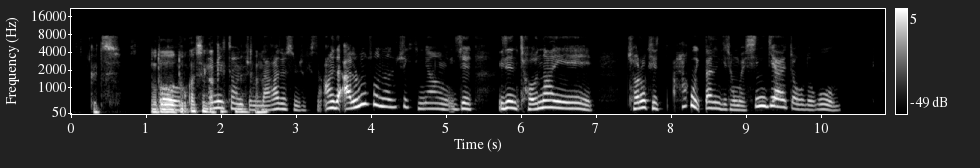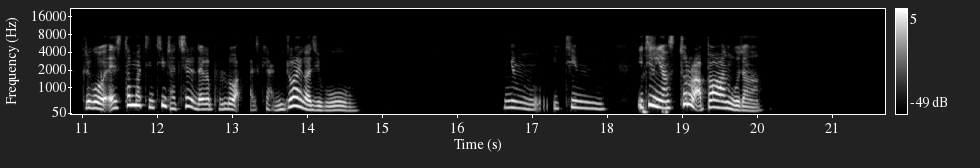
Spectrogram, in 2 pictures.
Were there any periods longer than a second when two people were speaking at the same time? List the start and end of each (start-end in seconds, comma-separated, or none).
1.2-2.6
